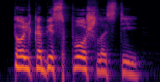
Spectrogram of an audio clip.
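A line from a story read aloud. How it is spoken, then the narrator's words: Angry retort. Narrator (Russian): сердито отдернула Мирнова Лозатина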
